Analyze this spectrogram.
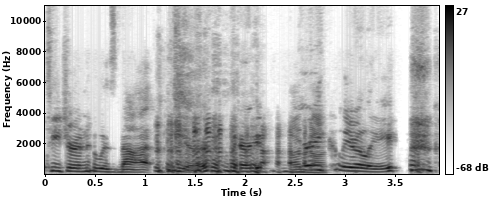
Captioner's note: laughter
